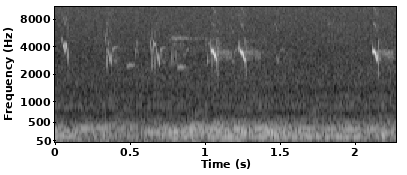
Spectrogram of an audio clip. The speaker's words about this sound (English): Another male is chittering on his way down and he has caught an orange one, bright orange.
